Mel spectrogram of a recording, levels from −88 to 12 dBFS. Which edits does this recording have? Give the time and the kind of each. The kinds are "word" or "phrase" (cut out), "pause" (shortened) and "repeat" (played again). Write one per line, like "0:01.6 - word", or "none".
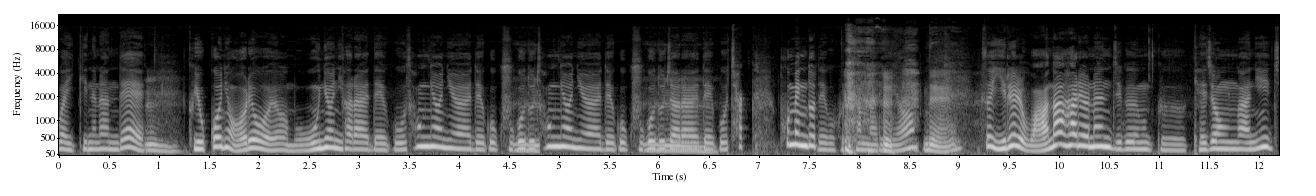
0:02.8 - word
0:04.8 - repeat
0:07.6 - word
